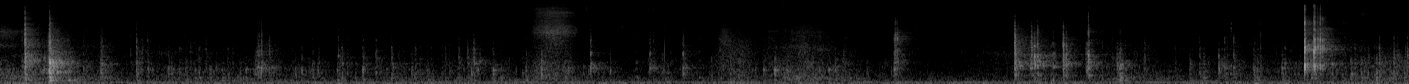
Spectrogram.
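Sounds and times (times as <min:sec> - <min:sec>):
plastic parts clicking and tapping: 0:10.1 - 0:11.3, 0:11.9 - 0:13.9.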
